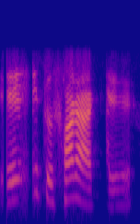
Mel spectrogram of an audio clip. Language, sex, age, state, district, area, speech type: Bengali, female, 18-30, West Bengal, Darjeeling, rural, conversation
